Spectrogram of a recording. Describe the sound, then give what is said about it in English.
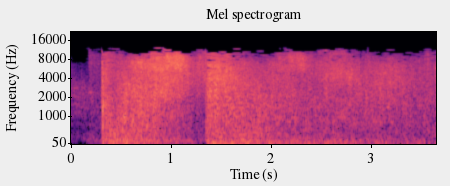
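A loud explosion erupts from the ground beneath soldiers' boots at night, quickly followed by a second blast, then a heavy, roaring rumble of debris that stays strong and only slowly fades. “Scowling thoughtfully, the lieutenant started to speak when the ground thunderously erupted beneath their boots, sending their broken, twisted bodies hurtling into the starry sky.”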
